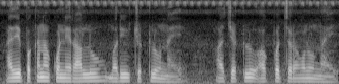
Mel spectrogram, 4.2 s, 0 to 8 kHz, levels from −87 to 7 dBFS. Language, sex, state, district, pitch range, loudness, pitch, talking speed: Telugu, male, Telangana, Hyderabad, 115-130 Hz, -19 LUFS, 120 Hz, 170 wpm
